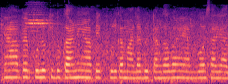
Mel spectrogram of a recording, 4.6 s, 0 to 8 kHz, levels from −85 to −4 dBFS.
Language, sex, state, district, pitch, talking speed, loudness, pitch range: Hindi, female, Bihar, Sitamarhi, 235 Hz, 260 wpm, -17 LUFS, 230-245 Hz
